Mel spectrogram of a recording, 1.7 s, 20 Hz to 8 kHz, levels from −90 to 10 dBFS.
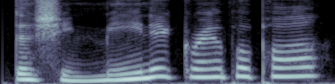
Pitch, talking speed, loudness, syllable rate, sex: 240 Hz, 180 wpm, -14 LUFS, 4.6 syllables/s, female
